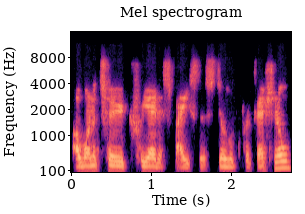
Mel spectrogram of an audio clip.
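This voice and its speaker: A man with an Australian accent at a fairly quick pace, in a dry, close sound with no echo. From Melbourne, Australia (western suburbs). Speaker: wedding photographer and venue owner. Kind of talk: casual interview.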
